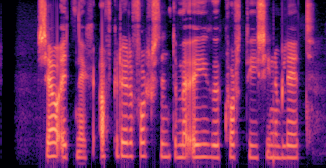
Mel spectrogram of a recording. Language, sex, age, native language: Icelandic, female, 20-29, Icelandic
